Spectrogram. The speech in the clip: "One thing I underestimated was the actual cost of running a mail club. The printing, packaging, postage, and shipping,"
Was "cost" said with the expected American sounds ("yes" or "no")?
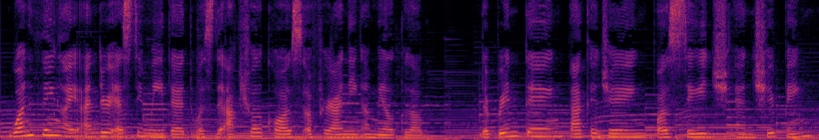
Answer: no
